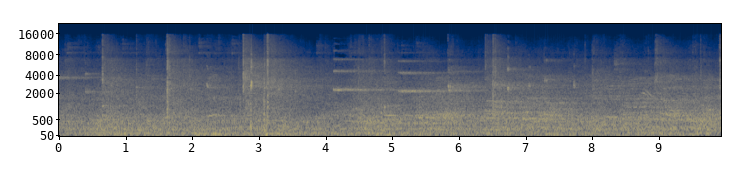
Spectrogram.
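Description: Shuttlecocks are hit with sharp pops of rackets.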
